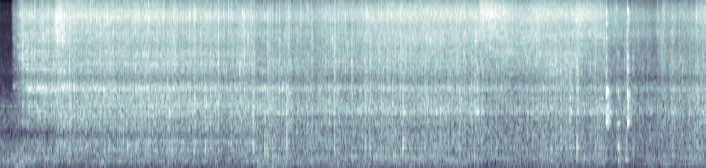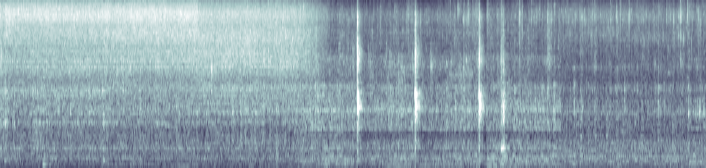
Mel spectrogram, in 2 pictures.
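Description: Flounder fillets frying in oil and butter in a frying pan: a steady sizzle that drops to a softer one about two-thirds of the way through, with a few sharp clicks after that.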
